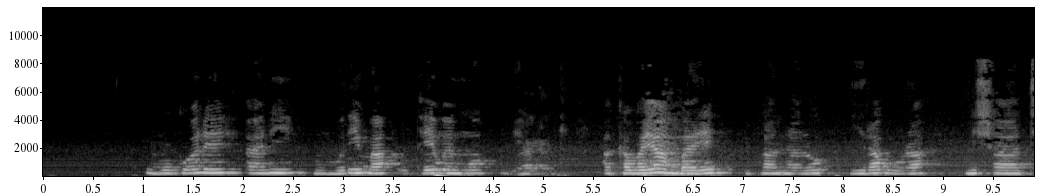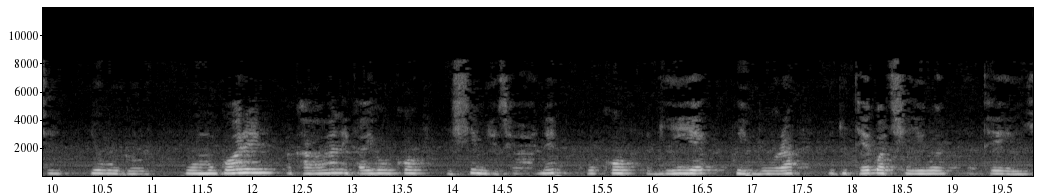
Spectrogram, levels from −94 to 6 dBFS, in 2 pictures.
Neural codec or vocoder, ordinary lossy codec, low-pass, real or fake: vocoder, 22.05 kHz, 80 mel bands, Vocos; MP3, 32 kbps; 9.9 kHz; fake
